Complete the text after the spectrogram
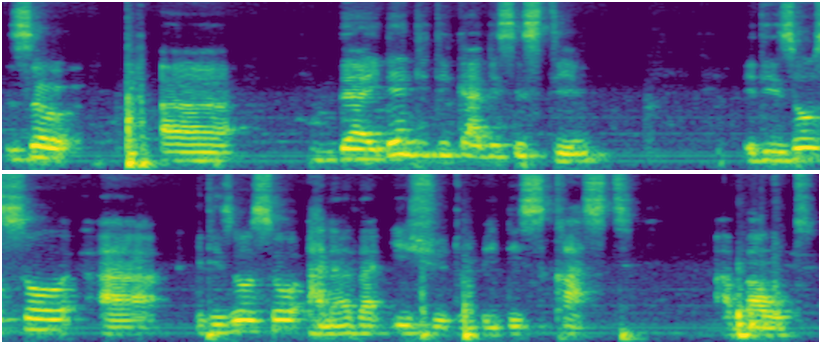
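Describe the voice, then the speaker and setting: A man's voice: mid-range voice, lively intonation, takes it slowly, darkish tone, slight background noise, poor audio. A man from Uganda co-hosting a talk show, giving earnest political commentary and often repeating words as he restarts.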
